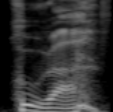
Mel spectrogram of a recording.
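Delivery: put-on hoorah in a Russian accent. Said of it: "definitely a Russian accent".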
